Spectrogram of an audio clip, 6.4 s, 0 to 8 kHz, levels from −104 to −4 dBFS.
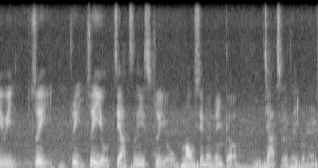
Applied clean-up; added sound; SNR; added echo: none; none; none; none.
